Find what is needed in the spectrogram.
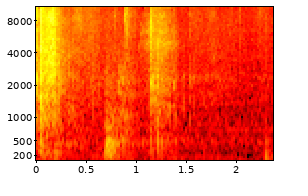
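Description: Small plastic cards and packaging handled in the hands: a sharp rustle at the start, a shorter one about two-thirds of a second in and a faint one a second in, then quiet.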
